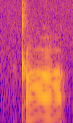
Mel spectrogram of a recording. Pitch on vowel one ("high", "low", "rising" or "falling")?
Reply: high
